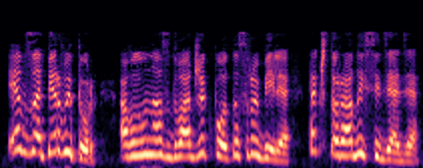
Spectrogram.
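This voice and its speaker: A woman voicing a brash young fairground stall girl who speaks loudly and excitedly. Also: sits high, fairly quick, dry recording, dull audio, pitched above the performer's own voice. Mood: chirpy. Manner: loud, chirpy, excited. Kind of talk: audiobook character voice.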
